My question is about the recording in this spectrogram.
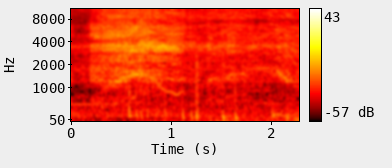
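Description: Scissors slicing through polyester aircraft covering fabric: a rasping hiss lasting about a second, then a few soft, low knocks.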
